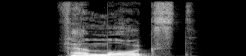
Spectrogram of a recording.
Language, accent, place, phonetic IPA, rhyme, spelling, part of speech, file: German, Germany, Berlin, [fɛɐ̯ˈmʊʁkst], -ʊʁkst, vermurkst, verb, De-vermurkst.ogg
- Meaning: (verb) past participle of vermurksen; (adjective) botched, screwed up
